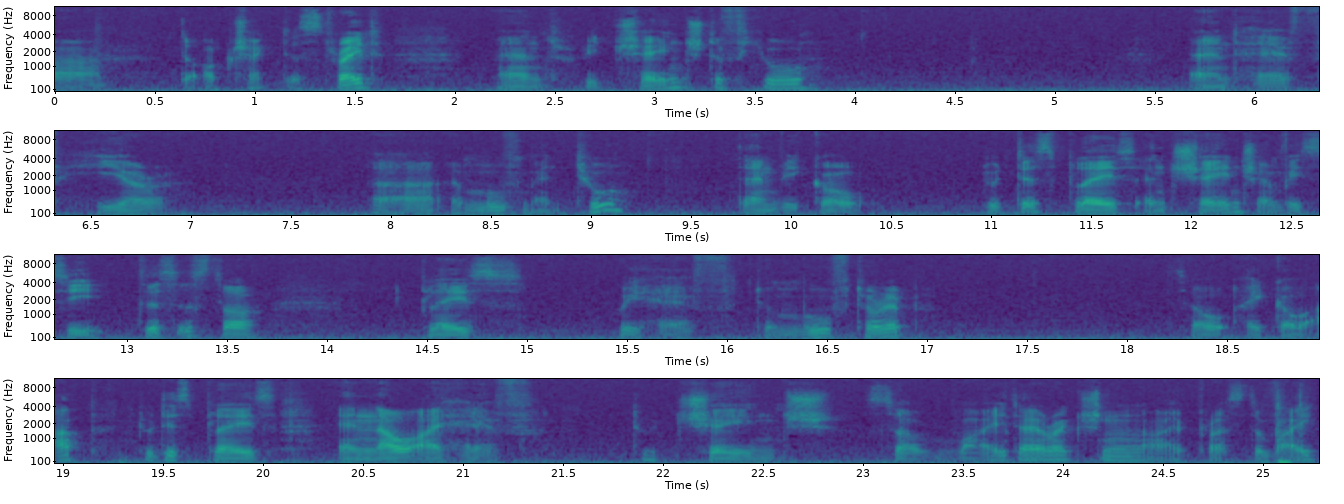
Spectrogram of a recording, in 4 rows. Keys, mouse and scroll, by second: 3.3 KP_3, 4.0 click, 4.5 KP_3, 9.2 click, 11.0 KP_3, 17.6 Right, 18.4 Right, 25.0 y.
